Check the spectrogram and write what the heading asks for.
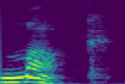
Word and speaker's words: Mack: The local beer they were drinking was spelt Mac, M-A-C-K, but pronounced by the locals as Muck.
